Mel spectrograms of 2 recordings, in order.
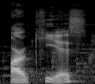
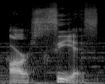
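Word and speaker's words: Arceus: doozy for Pokemon fans so obviously I pronounce it arus but it's also commonly pronounced as Rus and this split in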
